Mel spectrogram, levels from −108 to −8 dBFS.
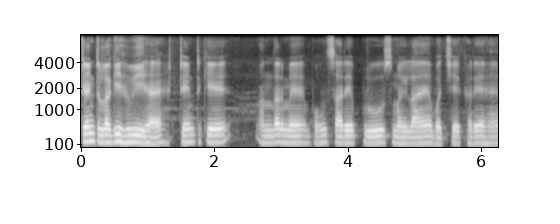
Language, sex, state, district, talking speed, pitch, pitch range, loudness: Hindi, male, Bihar, Muzaffarpur, 155 wpm, 130 Hz, 125-140 Hz, -19 LUFS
